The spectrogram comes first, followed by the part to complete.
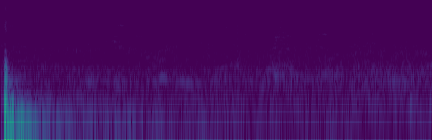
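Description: A steel-tip dart striking a Unicorn bristle dartboard once with a sharp thud that dies away within about a quarter of a second, followed by low background murmur.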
